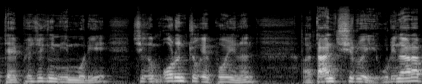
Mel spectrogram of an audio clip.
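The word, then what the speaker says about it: 段祺瑞: 수밖에 없었고, 그 대표적인 인물이 지금 오른쪽에 보이는 단치루이, 우리나라 발음으로는 단기서라는 사람입니다.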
